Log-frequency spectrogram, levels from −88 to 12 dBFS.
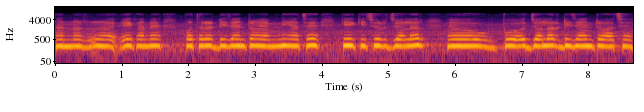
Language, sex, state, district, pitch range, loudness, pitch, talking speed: Bengali, male, West Bengal, Jalpaiguri, 245-255 Hz, -13 LUFS, 250 Hz, 95 wpm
